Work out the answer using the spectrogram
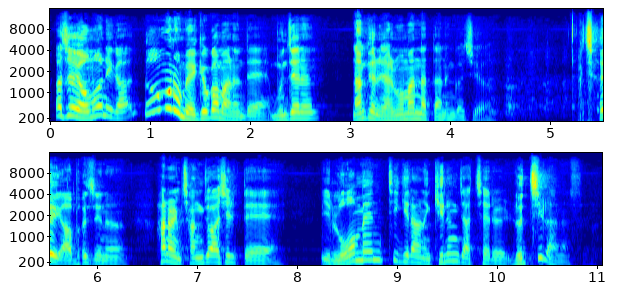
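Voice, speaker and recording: A male pastor preaching with humorous anecdotes and calling out to the congregation as he goes. His voice sits high and leaps about in very animated pitch. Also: a little fast. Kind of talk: sermon.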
